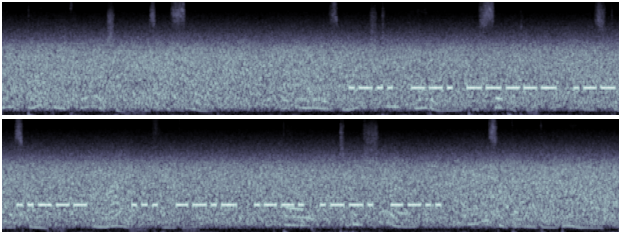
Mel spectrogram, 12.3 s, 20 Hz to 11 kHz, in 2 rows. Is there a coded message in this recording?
Yes: Morse code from 3.4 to 10.6 s, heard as a keyed tone, hand-sent with a straight key, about 24 wpm, 830 Hz, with heavy radio static and speech in English. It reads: LG0W2 SQPPZ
